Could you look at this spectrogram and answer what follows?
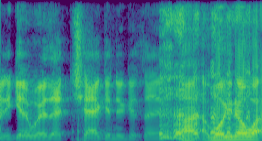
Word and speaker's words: Chattanooga: because I can't say Chattanooga. That's why I'm here. Hey, it's not a G or a D. It's a Chattanooga. You know what? Actually, down here, they pronounce it like it's a D.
